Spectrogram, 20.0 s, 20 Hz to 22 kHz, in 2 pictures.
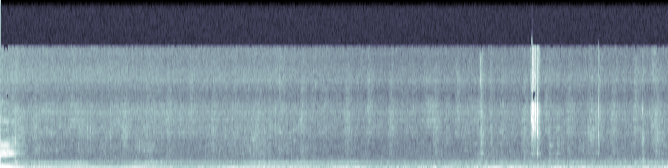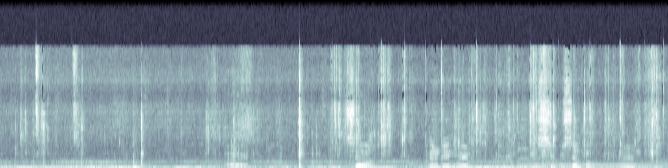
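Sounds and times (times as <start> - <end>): faint hum: 0.0 - 20.0
low rumble: 0.0 - 20.0.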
